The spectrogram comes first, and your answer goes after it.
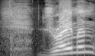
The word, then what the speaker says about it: Draymond: for reduction draymond and his name is spelled d-r-a-y-m-o-n-d like drama but it's draymond draymond green equates to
